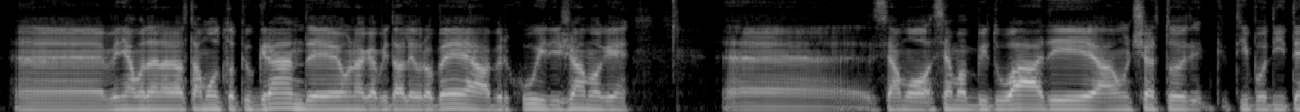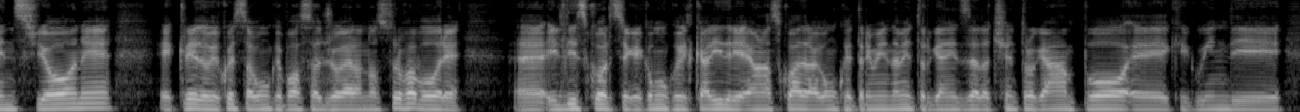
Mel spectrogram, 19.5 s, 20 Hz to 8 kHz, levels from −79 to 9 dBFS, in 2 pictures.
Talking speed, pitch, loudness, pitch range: 170 wpm, 115 Hz, -23 LUFS, 110-115 Hz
